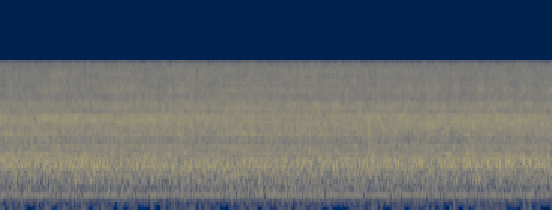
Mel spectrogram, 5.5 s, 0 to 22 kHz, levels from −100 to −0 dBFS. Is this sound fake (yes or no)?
yes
